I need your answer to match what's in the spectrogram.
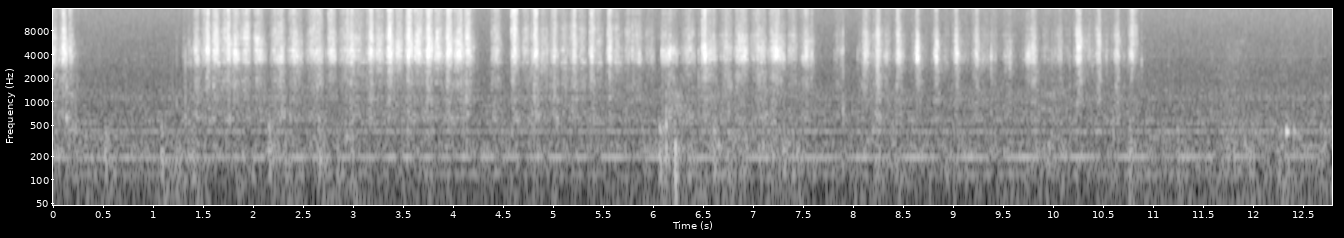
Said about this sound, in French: Alors je peux frotter aussi le bleu sur... Comme il y a du gesso dessous, si je frotte, ça fait des effets.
